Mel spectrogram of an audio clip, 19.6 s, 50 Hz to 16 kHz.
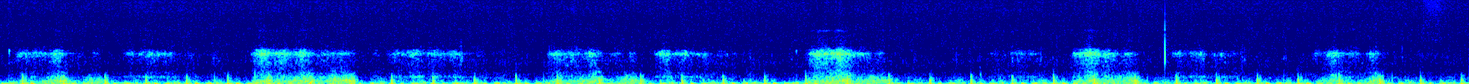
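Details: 35-year-old male's own heartbeat recorded over the tricuspid valve area, placed lower than usual to hear more of the heart muscle; noted as taken under effects of medical marijuana and nicotine; low thumping beats with rubbing noise, about 55 beats a minute.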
